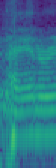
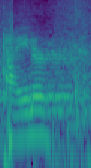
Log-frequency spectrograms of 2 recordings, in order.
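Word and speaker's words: Panter: You can actually go to our website, Kevin Panner Insurance. Now I say Panner, we really pronounce it Painter, but don't put an I in it.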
